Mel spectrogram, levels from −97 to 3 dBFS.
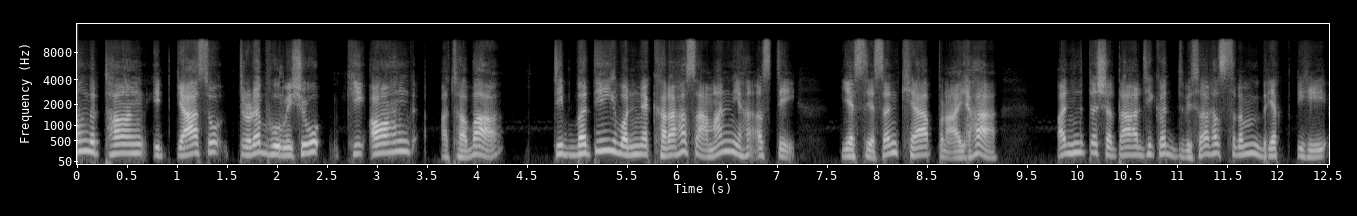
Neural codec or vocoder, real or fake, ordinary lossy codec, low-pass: codec, 16 kHz in and 24 kHz out, 0.6 kbps, FocalCodec, streaming, 2048 codes; fake; none; 10.8 kHz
